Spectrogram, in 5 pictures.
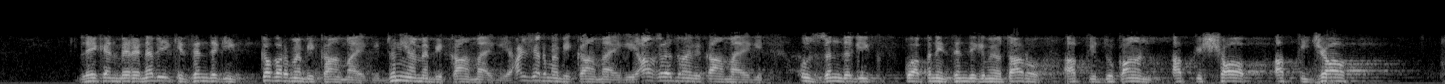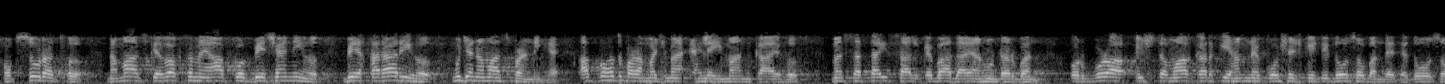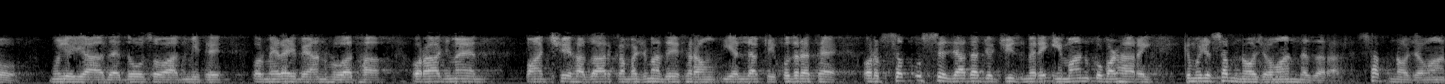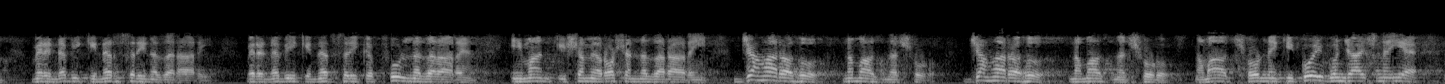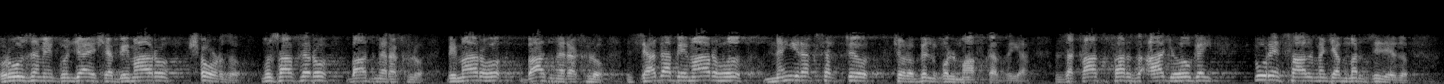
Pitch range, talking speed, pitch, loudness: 125-160 Hz, 190 wpm, 145 Hz, -24 LUFS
